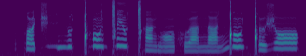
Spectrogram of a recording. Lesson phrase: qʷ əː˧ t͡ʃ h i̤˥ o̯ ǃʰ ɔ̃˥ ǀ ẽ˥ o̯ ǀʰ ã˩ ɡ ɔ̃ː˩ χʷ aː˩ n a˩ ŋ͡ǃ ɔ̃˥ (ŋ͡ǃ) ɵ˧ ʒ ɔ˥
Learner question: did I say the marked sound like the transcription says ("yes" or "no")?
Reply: no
